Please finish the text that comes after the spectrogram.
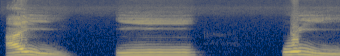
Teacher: Jadi ketika kasroh ketemu ya tidak ditekan i, tapi i panjang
